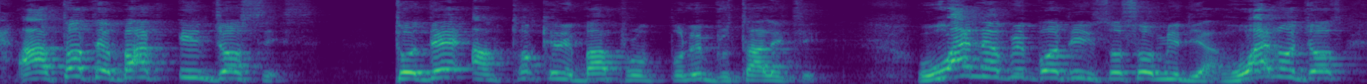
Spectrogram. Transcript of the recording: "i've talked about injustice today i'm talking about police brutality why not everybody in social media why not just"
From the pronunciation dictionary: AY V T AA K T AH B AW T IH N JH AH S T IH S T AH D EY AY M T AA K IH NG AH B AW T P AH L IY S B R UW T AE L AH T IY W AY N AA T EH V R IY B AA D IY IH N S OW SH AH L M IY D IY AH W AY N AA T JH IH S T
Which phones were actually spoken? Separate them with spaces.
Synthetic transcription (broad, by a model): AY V T AA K T AH B AW T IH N JH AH S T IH S T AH D EY AY M T AA K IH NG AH B AW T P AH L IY B R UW T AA L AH T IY W AY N EH V R IY B AA D IY IH N S OW SH AH L M IY D IY AH W AY N AA T JH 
